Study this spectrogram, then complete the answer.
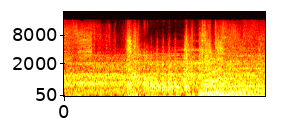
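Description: A sword stabs into a body with a heavy thud.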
